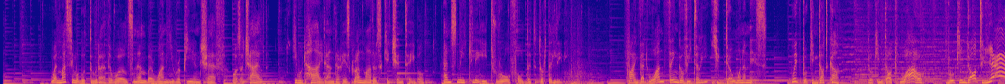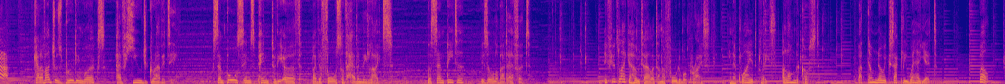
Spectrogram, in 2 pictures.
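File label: Italian English, male; accent of italy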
